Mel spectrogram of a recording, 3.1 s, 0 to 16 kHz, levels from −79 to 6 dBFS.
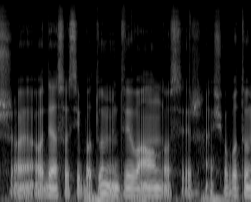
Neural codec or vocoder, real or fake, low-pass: none; real; 14.4 kHz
